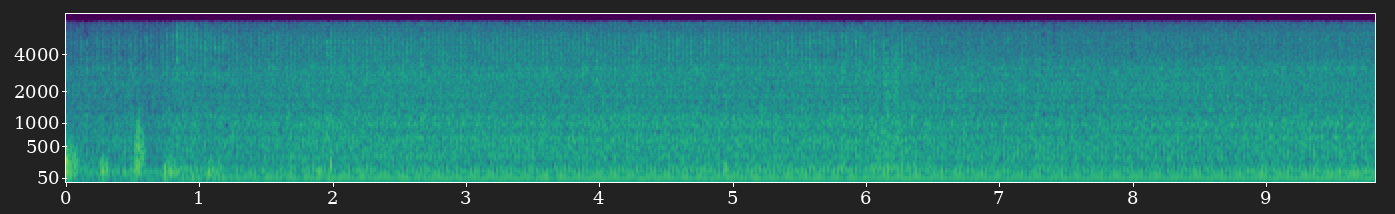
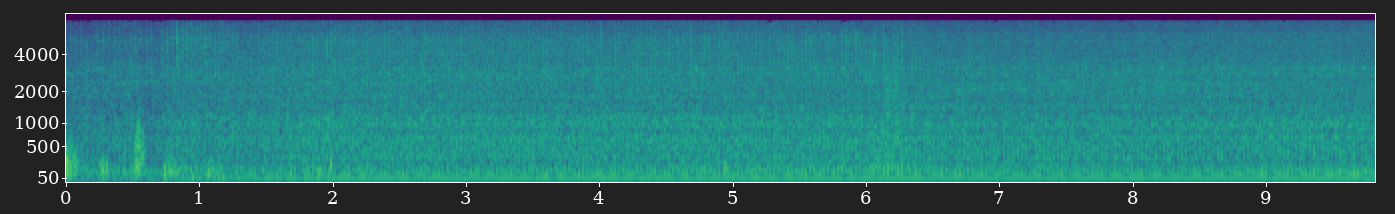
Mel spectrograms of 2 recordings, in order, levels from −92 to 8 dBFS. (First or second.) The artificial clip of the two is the second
